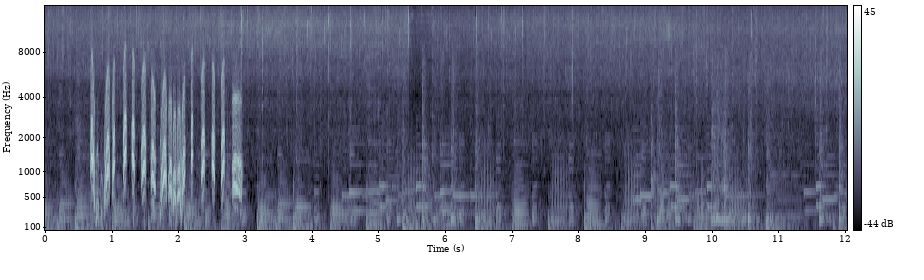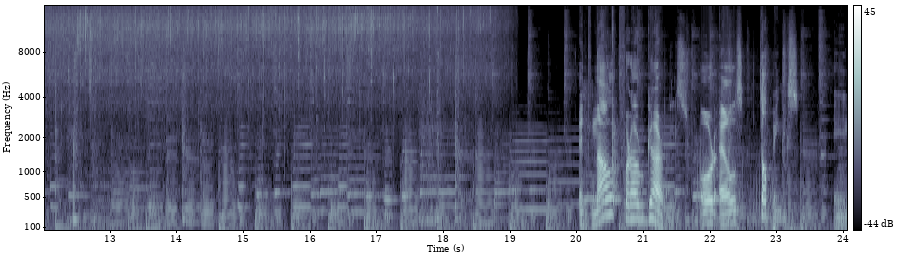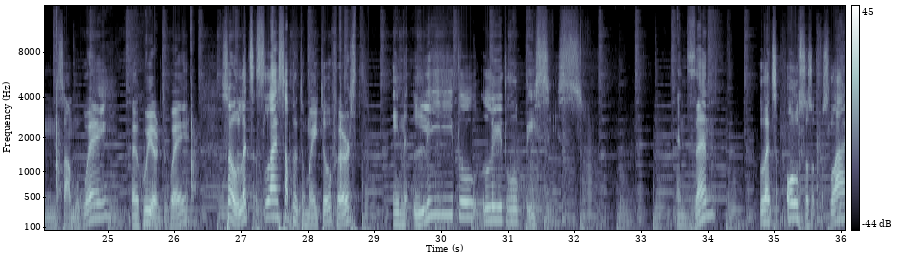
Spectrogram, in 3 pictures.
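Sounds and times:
music: 0.0 - 36.0
rhythmic scratchy strokes: 0.7 - 3.0
bread sizzling on grill pan: 3.0 - 19.0.

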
